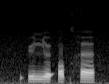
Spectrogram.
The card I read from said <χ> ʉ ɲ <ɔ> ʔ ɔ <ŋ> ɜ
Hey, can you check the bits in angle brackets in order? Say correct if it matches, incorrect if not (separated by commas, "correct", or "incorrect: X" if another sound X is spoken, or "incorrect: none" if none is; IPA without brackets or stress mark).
incorrect: ʔ, incorrect: ɵ, incorrect: kʰ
